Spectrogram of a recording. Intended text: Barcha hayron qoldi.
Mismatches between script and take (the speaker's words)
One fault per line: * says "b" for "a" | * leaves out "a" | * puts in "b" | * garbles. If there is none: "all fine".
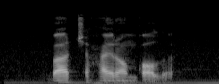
all fine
